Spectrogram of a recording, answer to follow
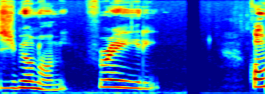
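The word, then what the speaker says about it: Feyre: Elaine pronunciou as 2 sílabas de meu nome. Frady.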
